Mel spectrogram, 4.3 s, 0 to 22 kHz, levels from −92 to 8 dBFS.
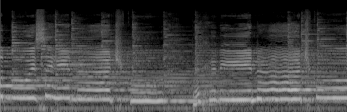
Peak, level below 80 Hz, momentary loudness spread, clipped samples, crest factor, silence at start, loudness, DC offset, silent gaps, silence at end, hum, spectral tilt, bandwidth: -12 dBFS; -58 dBFS; 6 LU; under 0.1%; 14 dB; 0 s; -27 LUFS; under 0.1%; none; 0 s; none; -4 dB/octave; 15 kHz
